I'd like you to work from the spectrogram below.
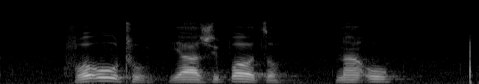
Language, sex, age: Venda, male, 23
